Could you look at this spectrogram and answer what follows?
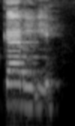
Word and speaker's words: carliae: En este caso, la AE se va a pronunciar como E. Entonces va a ser Balbine y Carlie.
